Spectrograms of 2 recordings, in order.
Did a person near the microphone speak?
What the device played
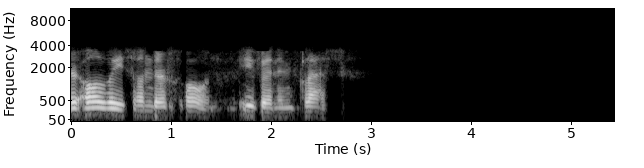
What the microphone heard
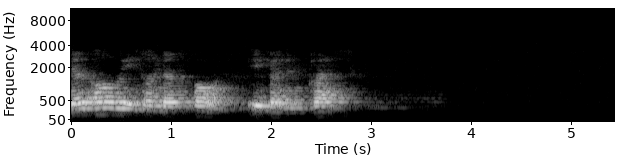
No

